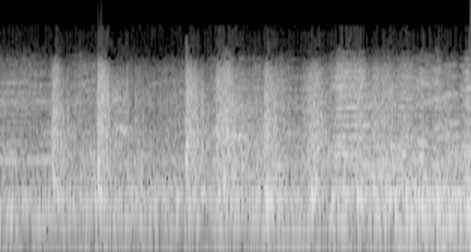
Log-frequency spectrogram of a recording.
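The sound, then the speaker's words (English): Gunshots from outlaws in a town during a cattle stampede, fired whenever a townsman shows himself, crack out one after another at an irregular pace, sharp loud bursts over a constant, noisy din of commotion, with indistinct voices mixed in. “Guns roared whenever a townsman showed himself.”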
